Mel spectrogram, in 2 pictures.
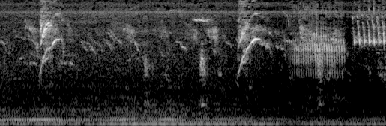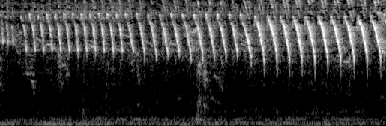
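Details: Belgian canary song over a low background rumble: a few scattered swooping notes at first, then a steady, fast, regular trill of high sweeping notes that grows louder toward the end.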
